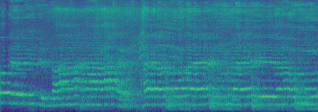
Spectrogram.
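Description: A man singing solo in the Northern Plains hand drum style of a round dance song, holding long high notes that slide down in pitch, with short breaks between phrases.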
